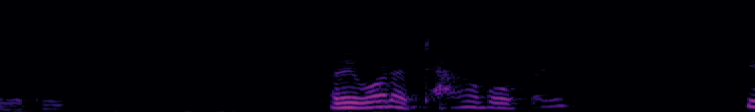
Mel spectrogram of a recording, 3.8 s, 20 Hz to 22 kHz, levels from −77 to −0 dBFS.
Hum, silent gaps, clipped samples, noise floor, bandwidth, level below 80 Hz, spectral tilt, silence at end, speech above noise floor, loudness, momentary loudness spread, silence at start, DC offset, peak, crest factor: 60 Hz at -75 dBFS; none; under 0.1%; -89 dBFS; 12.5 kHz; -88 dBFS; -7.5 dB/octave; 0 s; 40 dB; -49 LUFS; 21 LU; 0 s; under 0.1%; -34 dBFS; 20 dB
